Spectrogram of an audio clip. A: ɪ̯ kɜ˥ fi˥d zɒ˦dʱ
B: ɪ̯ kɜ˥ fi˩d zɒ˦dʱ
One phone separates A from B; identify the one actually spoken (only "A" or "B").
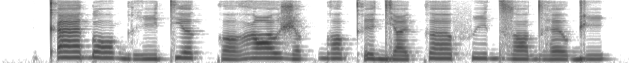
A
